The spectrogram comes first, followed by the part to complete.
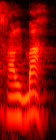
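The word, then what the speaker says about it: עלמה: see the meaning ofma this is the way to pronounce halma the halma is is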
